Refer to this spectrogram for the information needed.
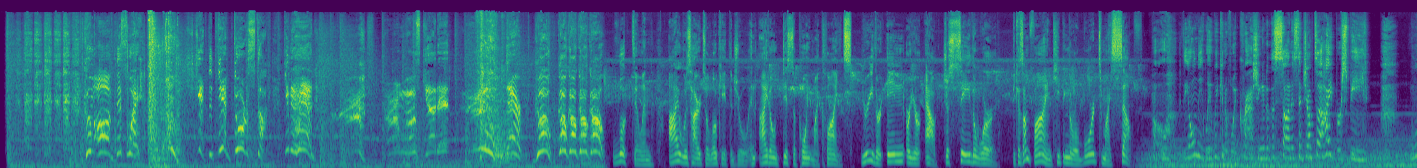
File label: men video games; Authentic and friendly millennial. Confident and versatile.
